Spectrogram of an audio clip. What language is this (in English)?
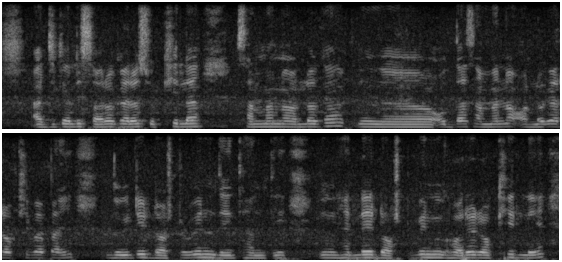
Odia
